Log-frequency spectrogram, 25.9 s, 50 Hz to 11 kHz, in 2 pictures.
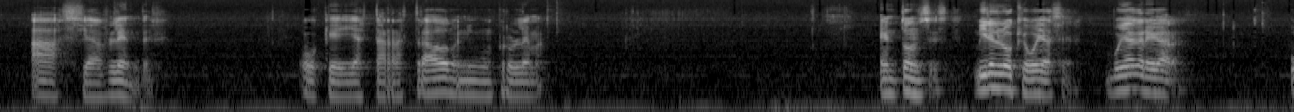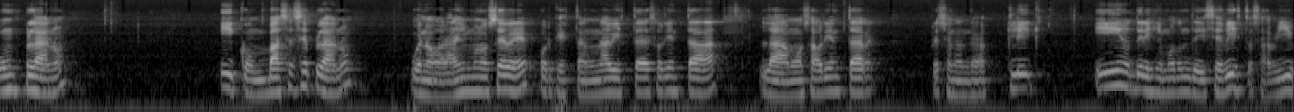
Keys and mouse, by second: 5.4 click, 12.6-15.8 drag, 21.3 click, 23.3-25.8 drag.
